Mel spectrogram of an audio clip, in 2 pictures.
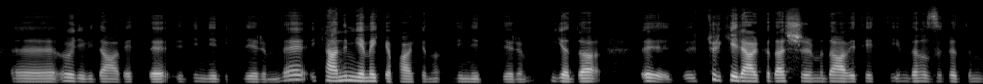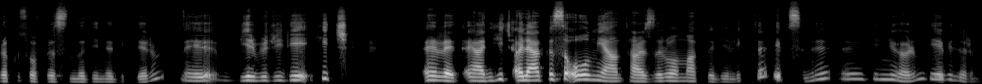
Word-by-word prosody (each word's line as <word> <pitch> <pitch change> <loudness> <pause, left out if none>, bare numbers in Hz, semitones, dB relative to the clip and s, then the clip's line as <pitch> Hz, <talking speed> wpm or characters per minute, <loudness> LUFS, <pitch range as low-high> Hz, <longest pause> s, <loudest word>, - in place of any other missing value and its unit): ııı, 140 0 -3
öyle 155 -4 -2
bir 130 - -15
davette, 125 -1 -2
iii, 135 -1 -20
dinlediklerimde, 135 - -6
kendim 185 +1 +4
yemek 160 -2 +3
yaparken, 135 -1 -4
ha 140 - -16
dinlediklerim 125 0 -10 0.2
ya 150 -5 0
da, 145 0 +3 0.4
eee, 150 -7 +2
d 150 +1 -12
Türkiyeli 185 -2 +3
arkadaşlarımı 150 -1 +2
davet 140 -1 +1
ettiğimde 145 0 -9
hazırladığım 140 -1 -8
rakı 145 +4 -6
sofrasında 135 -2 -5
dinlediklerim, 130 - -11 0.2
eee, 170 -1 -2 0.2
birbiriyle 185 +2 +1 0.2
hiç 275 -2 +2 0.8
evet, 185 -5 +5
eee, - - -2
yani, 170 0 +3 0.2
alakası 195 +7 +8
olmayan 195 -9 +4
tarzlar 150 0 -1
olmakla 155 -5 -4
birlikte 130 -1 -12
hepsini, 230 - -2
eee, 250 0 -10
dinliyorum 230 - -7
diyebilirim. 220 - -7
150 Hz, 115 wpm, -25 LUFS, 135-180 Hz, 0.8 s, alakası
